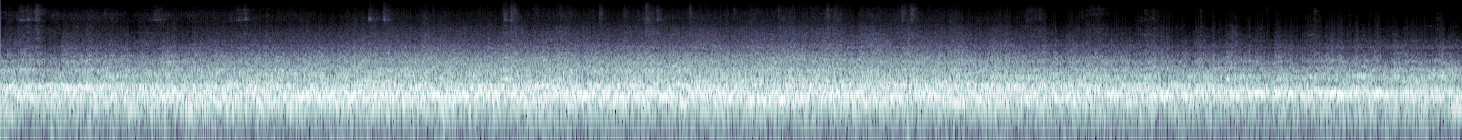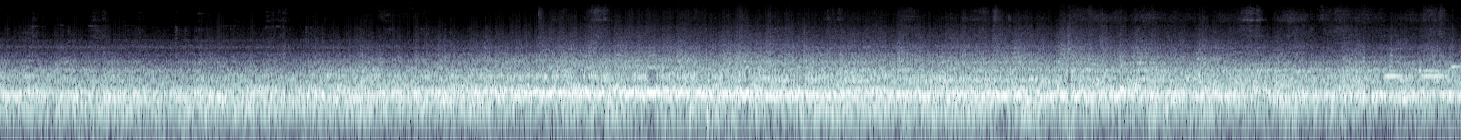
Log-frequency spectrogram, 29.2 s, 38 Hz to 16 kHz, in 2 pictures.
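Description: Madrid Metro Series 8400 train heard from inside the passenger car as it runs through the tunnel: a loud, steady rumble from the wheels on the rails, with faint light ticks now and then.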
